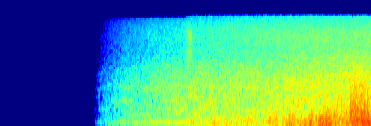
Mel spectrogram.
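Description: A rally car engine roars closer, growing louder.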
